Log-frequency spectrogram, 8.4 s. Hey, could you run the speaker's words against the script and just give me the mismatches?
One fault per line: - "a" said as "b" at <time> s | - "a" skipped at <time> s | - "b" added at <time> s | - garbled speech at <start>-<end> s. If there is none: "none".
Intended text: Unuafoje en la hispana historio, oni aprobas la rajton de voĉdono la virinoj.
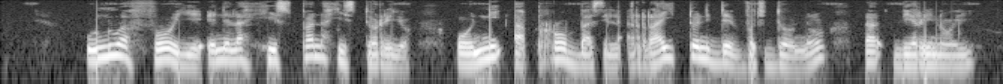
none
